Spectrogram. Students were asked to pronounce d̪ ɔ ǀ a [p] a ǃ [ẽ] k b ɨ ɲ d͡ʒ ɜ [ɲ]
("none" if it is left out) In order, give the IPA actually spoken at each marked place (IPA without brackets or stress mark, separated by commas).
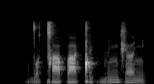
p, ẽ, ɲ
